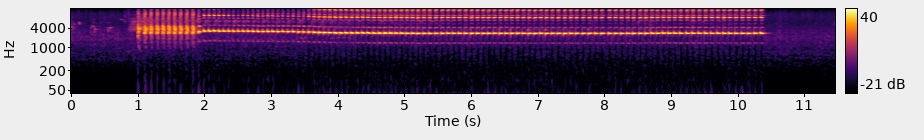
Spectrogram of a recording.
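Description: A bird sings a long, harsh buzzing trill.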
